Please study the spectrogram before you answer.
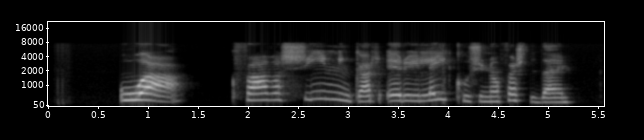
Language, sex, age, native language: Icelandic, female, 12, Icelandic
